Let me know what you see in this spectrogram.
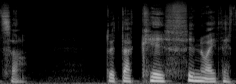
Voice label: "cyff", Welsh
